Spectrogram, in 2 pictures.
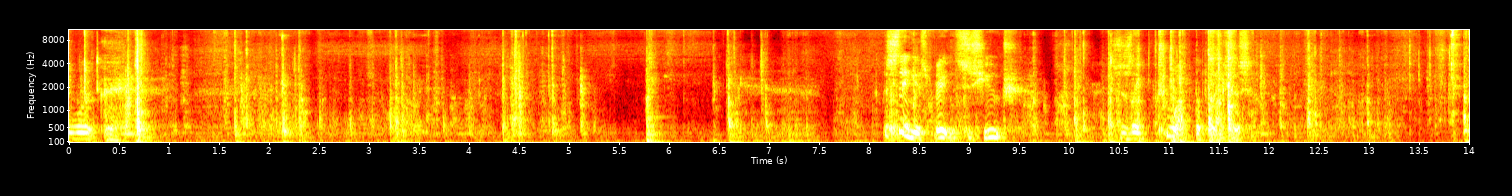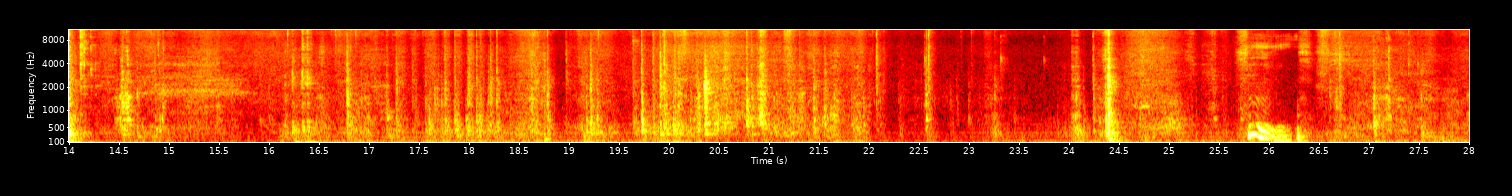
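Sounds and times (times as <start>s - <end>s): clicks and knocks inside computer case: 9.7s - 14.4s.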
